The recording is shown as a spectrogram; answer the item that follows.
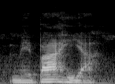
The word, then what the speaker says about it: Mebahia: So the proper pronunciation here is Mebahia. Mebahia.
